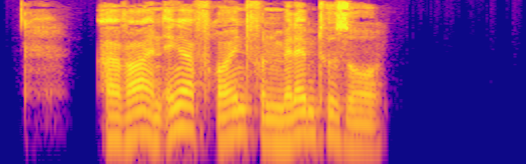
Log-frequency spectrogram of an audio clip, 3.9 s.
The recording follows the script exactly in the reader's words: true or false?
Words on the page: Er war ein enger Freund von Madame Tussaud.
true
